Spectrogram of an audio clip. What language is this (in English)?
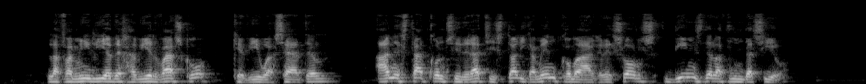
Catalan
